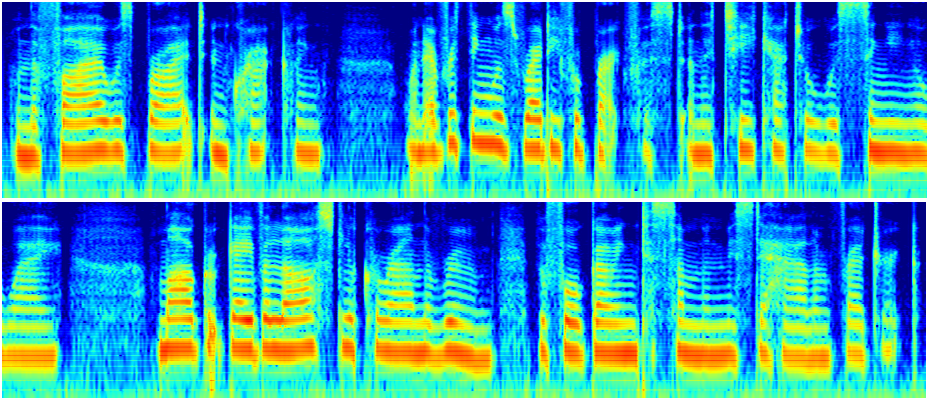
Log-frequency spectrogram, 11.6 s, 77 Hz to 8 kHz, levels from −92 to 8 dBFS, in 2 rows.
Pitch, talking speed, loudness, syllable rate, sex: 230 Hz, 180 wpm, -18 LUFS, 5.1 syllables/s, female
